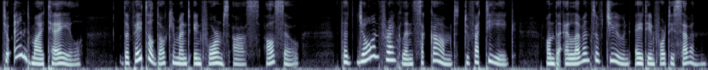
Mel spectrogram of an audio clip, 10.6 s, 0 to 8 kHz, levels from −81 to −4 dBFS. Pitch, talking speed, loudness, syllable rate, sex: 215 Hz, 135 wpm, -19 LUFS, 4.7 syllables/s, female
